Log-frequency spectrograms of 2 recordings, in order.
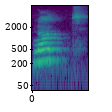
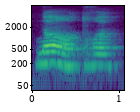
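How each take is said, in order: First: NOTRE split as not, then re; spell-it-out reading of NOTRE in two pieces; syllable by syllable. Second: NOTRE drawn out as one louder word; slow, firm model reading of NOTRE; blended word. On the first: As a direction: break "Notre" after a vowelless T. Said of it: "حطها في السكون". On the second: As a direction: stretch "Notre" slowly, joined up. Reads the blended word after the split. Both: Shown as a demonstration.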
